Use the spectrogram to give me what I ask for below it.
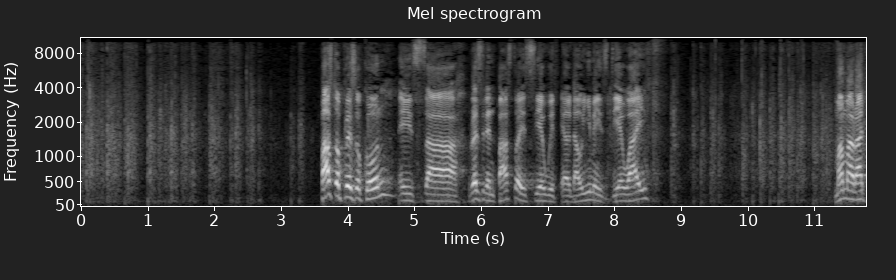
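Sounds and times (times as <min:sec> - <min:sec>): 
live audience clapping their hands: 0:00.0 - 0:03.8, 0:07.3 - 0:11.7
speech: 0:03.6 - 0:08.6, 0:11.4 - 0:11.7.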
